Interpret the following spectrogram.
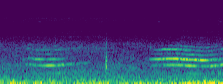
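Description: Two faint animal calls, each rising then falling in pitch: a short one near the start and a longer one near the end, with a soft click between them about a second in.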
